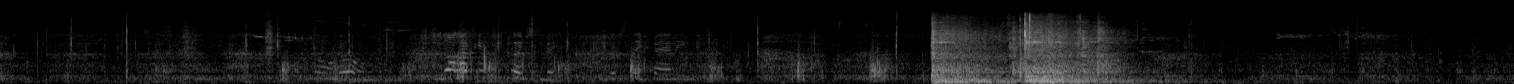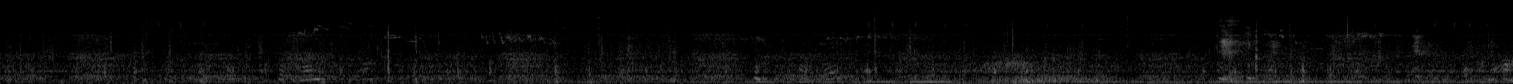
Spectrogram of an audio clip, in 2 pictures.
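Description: Faint hoofbeats and movement of a cutting horse working cattle in an arena, with low voices in the background. About nine seconds in comes a loud rush of noise lasting about two seconds.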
